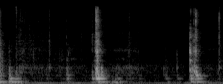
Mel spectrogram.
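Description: Fluffy slime squeezed and pressed by hand, giving three sharp clicking pops as trapped air bubbles burst: one at the start, one about a second in, one near the end.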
